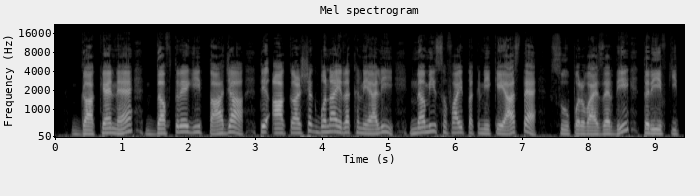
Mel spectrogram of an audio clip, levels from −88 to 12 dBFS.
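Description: Nothing in the speech recording stands out as a technical fault; the signal holds steady throughout, with no audible disturbance anywhere in the clip.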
